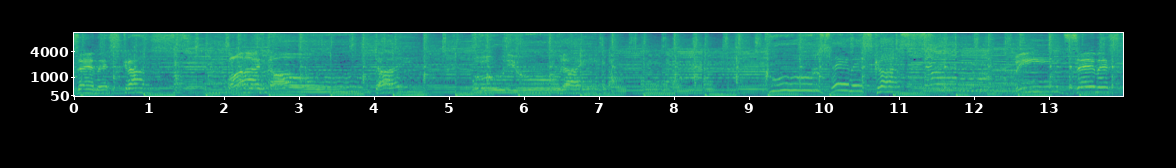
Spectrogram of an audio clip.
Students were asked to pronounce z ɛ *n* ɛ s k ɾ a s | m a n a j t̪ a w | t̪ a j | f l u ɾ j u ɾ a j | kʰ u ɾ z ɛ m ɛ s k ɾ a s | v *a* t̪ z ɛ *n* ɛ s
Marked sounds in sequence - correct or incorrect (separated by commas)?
incorrect, incorrect, incorrect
